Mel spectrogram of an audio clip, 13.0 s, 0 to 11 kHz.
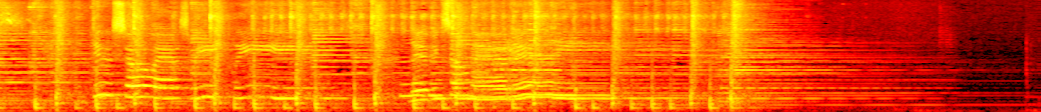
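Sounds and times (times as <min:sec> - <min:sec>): pop song with woman singing: 0:01.2 - 0:08.7.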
